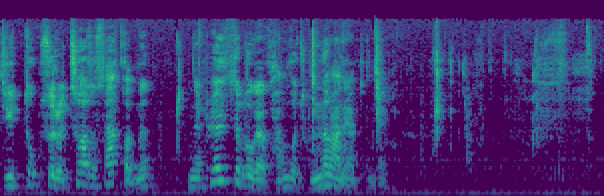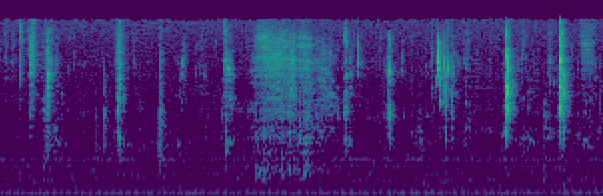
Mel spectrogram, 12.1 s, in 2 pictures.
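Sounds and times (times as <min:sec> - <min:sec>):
people chewing noodles: 0:03.0 - 0:12.0.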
